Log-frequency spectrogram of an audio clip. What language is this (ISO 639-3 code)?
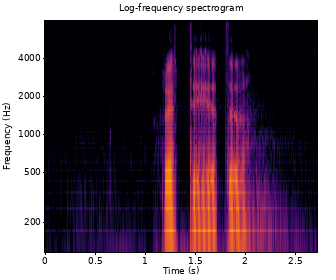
swe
